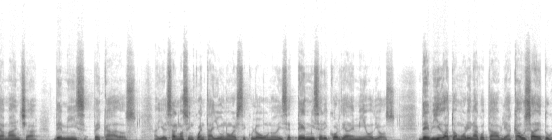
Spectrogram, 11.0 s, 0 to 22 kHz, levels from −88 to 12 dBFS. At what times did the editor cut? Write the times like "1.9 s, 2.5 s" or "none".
3.1 s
